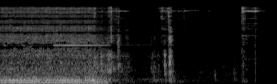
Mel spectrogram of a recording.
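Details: 1993 Volvo 240 automatic, which would not start after the key stuck in the ignition, now starts after the shifter was torn apart and a broken plastic piece replaced; steady hum for about a second, then shut off and keys jangle, running normally.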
